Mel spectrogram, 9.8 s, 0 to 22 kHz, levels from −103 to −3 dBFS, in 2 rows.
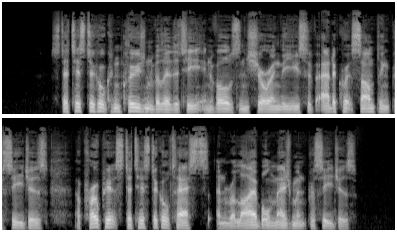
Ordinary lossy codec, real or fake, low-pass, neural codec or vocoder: MP3, 64 kbps; fake; 19.8 kHz; vocoder, 44.1 kHz, 128 mel bands, Pupu-Vocoder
